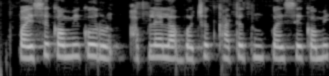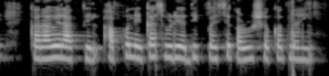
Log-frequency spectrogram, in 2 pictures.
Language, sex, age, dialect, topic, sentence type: Marathi, female, 25-30, Varhadi, banking, statement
